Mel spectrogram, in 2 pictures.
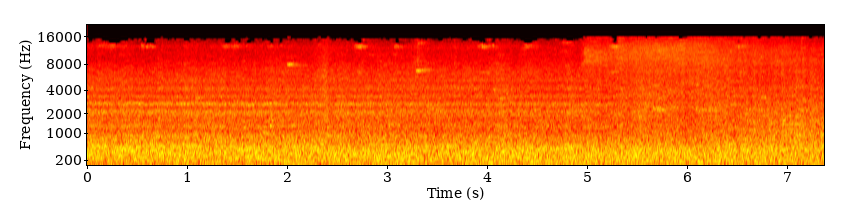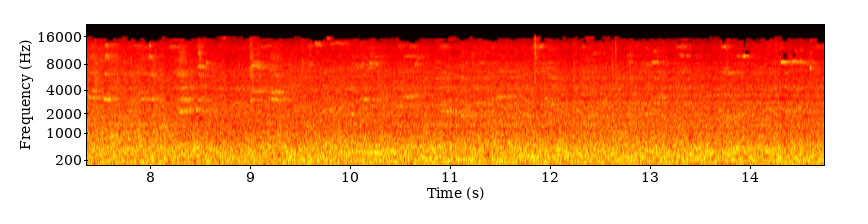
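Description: A long freight train rumbles steadily past on the rails.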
